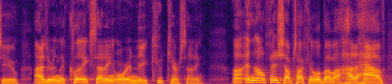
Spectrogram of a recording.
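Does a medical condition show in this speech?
Yes: bulbar onset ALS; affects speech.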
